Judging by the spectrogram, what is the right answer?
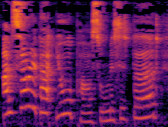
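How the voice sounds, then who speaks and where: A woman's voice: high voice, wildly swooping pitch, a little fast, a bit bright, voice pushed up, heavily acted. A woman voicing an earnest, polite, apologetic young bear in a children's storybook reading. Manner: earnest, courteous, eager to please.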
